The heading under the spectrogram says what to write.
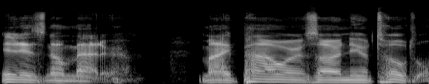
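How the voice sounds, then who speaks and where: Very slow man in a put-on character voice. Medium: read story. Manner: solemn, formal.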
